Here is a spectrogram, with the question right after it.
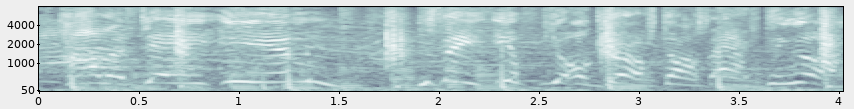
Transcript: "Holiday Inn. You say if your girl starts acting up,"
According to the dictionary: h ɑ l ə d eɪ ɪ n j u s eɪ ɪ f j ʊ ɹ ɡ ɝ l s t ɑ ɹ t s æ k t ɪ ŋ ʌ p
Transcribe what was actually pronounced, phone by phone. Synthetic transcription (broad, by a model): h ɑ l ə d eɪ ɪ n j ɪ s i ɪ f j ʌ ɹ ɡ ɝ l s t ɑ ɹ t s æ k t ɪ ŋ ʌ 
